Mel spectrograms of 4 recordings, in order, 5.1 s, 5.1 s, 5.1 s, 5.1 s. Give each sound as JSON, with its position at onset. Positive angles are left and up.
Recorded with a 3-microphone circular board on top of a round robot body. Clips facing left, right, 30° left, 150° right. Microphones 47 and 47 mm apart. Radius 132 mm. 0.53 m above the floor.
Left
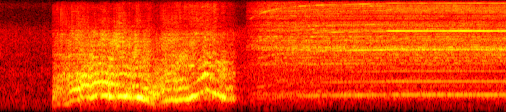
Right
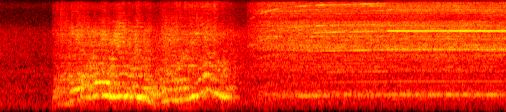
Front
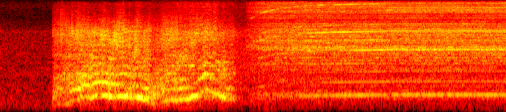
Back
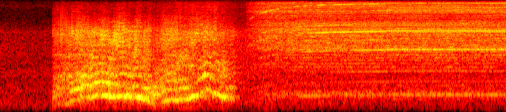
{"t": 0.5, "sound": "a zipper", "azimuth_deg": 115, "distance_m": 0.7}
{"t": 2.5, "sound": "a blender", "azimuth_deg": 80, "distance_m": 1.7}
